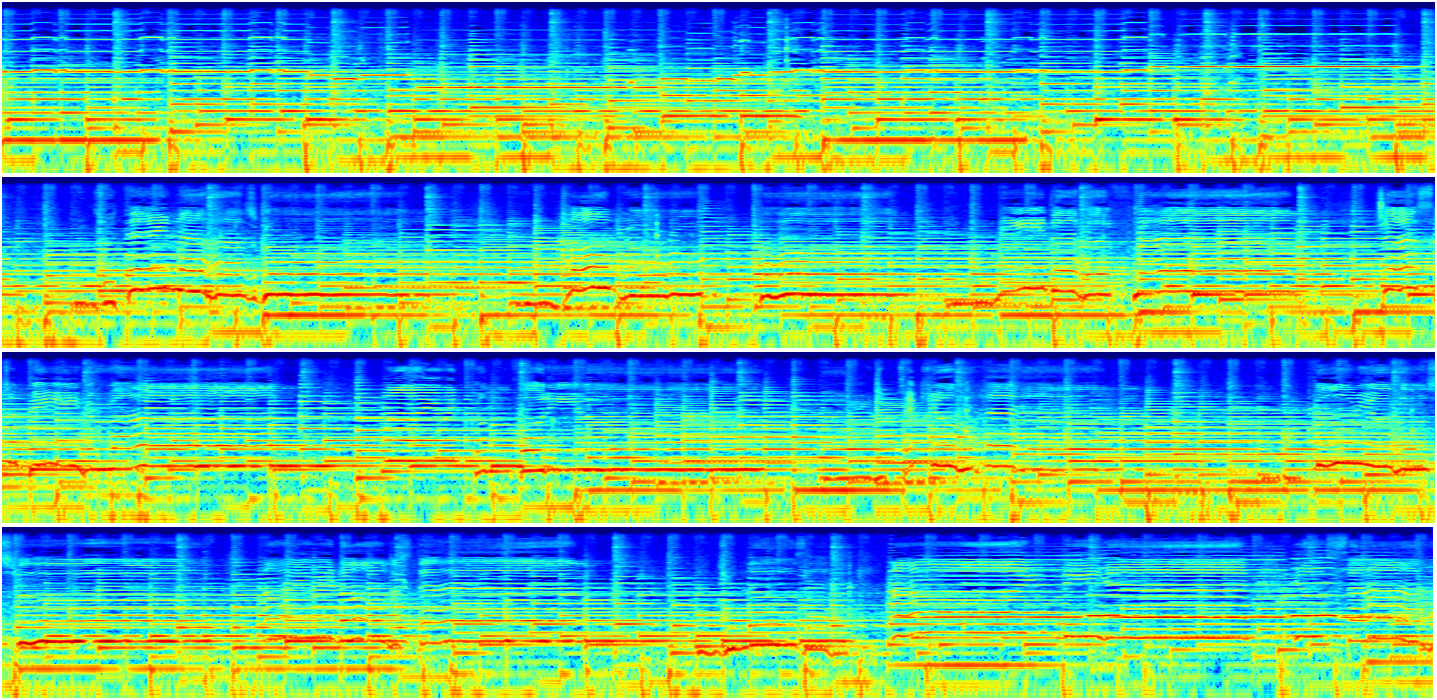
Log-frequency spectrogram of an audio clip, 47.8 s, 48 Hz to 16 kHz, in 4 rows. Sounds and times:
Soul music: 0:00.0 - 0:47.7.

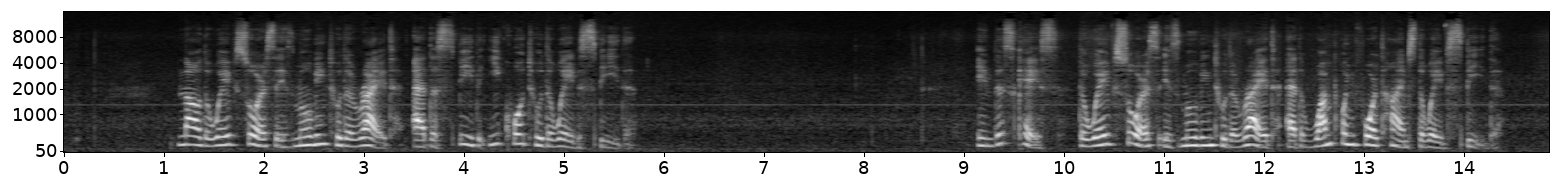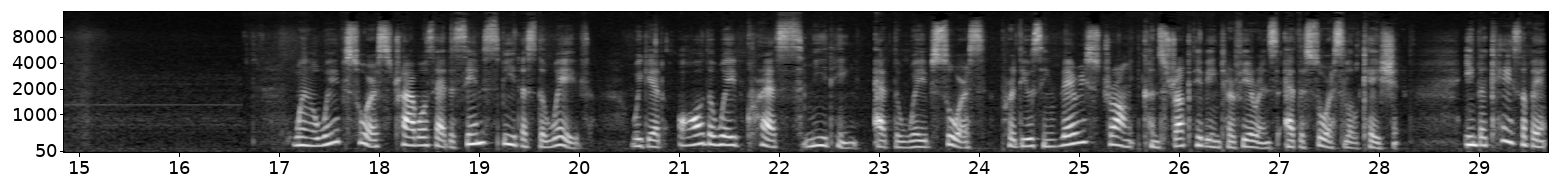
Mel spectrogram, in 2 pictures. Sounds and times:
Speech: 0:01.2 - 0:05.8, 0:09.2 - 0:14.5, 0:17.2 - 0:28.3, 0:28.9 - 0:29.6.

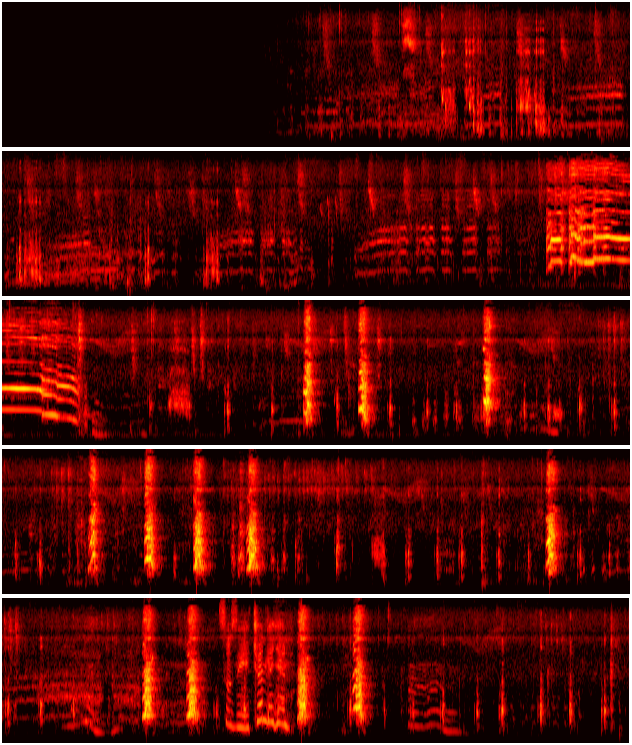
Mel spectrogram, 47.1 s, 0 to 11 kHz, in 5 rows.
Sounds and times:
Bird: 0:03.9 - 0:17.6, 0:19.8 - 0:41.0
Chicken, rooster: 0:04.0 - 0:40.9, 0:42.1 - 0:47.0.

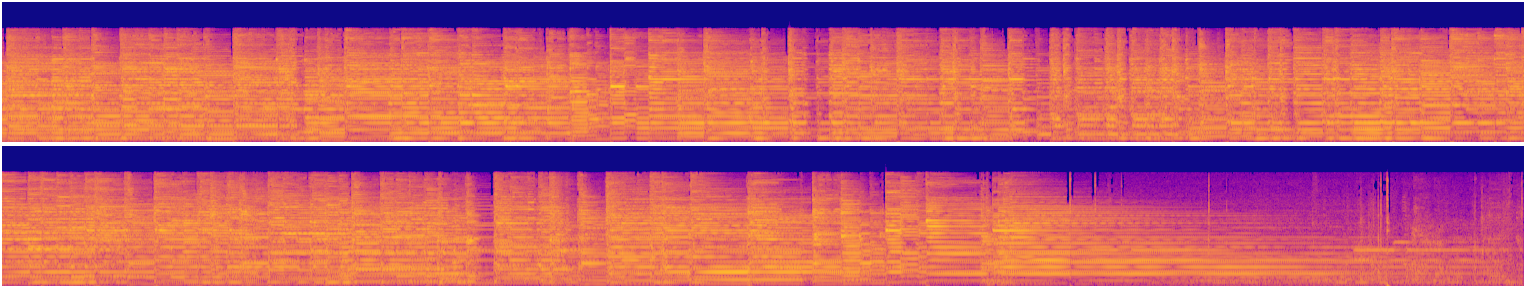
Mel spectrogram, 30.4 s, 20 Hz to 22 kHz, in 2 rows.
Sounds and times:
Strum: 0:00.0 - 0:30.4.

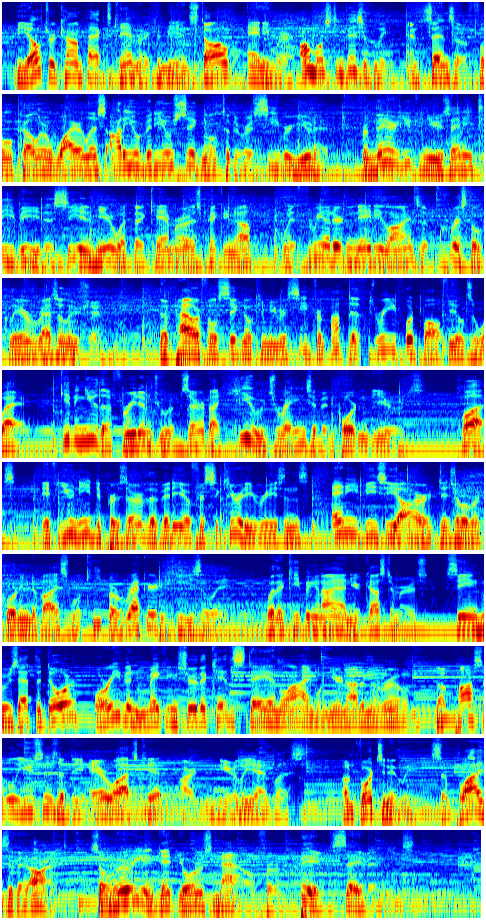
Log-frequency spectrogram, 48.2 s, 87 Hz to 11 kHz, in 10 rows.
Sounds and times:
Music: 0:00.0 - 0:48.1
Speech: 0:00.1 - 0:47.5.

